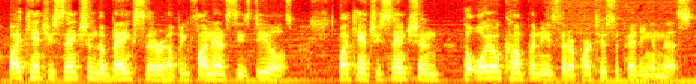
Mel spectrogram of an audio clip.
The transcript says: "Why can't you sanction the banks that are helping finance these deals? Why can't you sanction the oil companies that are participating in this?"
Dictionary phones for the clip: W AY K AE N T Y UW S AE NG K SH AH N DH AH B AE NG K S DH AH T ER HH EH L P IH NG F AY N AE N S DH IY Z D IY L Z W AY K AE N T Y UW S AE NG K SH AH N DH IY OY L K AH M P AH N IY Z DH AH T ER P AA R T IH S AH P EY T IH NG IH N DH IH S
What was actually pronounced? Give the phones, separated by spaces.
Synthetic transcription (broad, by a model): W AY K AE N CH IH S AE NG K SH AH N DH AH B AE NG K S DH AH T ER HH EH L P IH NG F AY N AE N S DH IY Z D IY L Z W AY K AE N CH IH S AE NG K SH AH N DH IY OY L K AH M P AH N IY Z DH AH T ER P AA R T IH S AH P EY T IH NG IH N DH IH S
